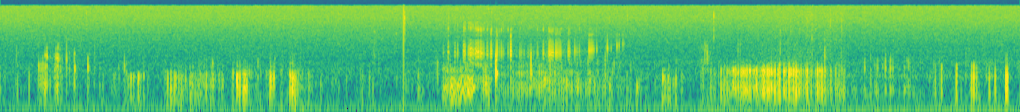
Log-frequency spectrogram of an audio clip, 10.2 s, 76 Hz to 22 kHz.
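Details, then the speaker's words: Woman fasting over 17 hours, period due that day and abdomen bloated: low gurgling, rumbling and squelching from an empty stomach in irregular bursts with brief clicks and pops; normal hunger borborygmi. "At this point, I haven't eaten anything in over 17 hours. "Ah~, I'm hungry~"."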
